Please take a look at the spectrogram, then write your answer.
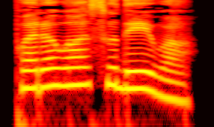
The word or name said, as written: ಪರವಾಸುದೇವ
